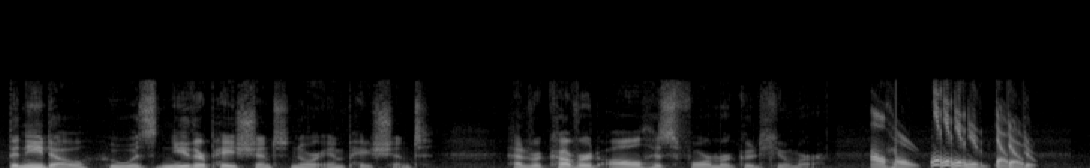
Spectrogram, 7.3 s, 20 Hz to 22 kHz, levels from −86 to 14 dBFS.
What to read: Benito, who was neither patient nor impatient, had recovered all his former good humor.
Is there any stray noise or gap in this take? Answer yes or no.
yes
